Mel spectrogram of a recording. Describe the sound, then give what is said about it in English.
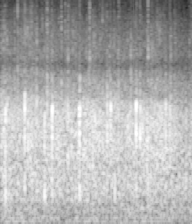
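A church audience applauds people pledging their lives to Christ at a service, a dense, steady clatter of many hands that stays even and unbroken for the whole stretch, with no voices above it. “Like, give yourself a round of applause for that. Like, big round of applause for all the people.”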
